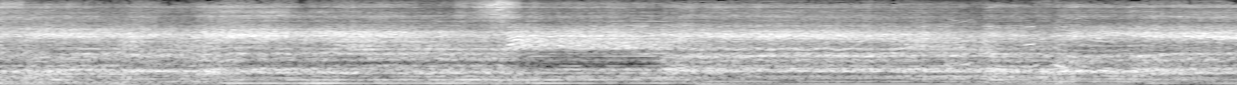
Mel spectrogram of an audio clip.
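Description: Choral music: a choir singing long held notes over a low, slow-moving accompaniment.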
